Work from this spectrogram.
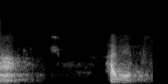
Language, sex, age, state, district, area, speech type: Manipuri, male, 30-45, Manipur, Thoubal, rural, conversation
